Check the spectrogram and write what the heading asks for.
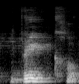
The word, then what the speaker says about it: বৃক্ষ: এই ব লিখে এর নিচে যদি আমরা ঋকার দিয়ে দিই তাহলে এর উচ্চারণটা হবে কি? বৃকার বৃ। বরিকার ব্রি।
